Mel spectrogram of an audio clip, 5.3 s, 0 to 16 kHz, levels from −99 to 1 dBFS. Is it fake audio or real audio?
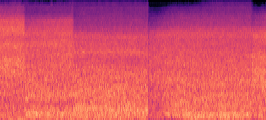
fake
